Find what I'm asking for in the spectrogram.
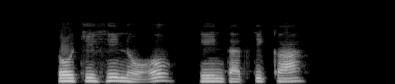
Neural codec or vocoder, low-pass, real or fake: none; 7.2 kHz; real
